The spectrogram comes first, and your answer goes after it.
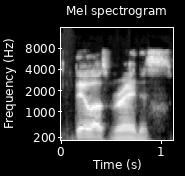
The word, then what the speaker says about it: David de las Morenas: De Los Morenas, but no worries, everybody butchers it.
